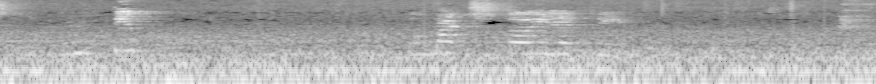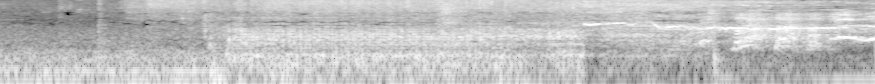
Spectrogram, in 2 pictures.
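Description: Toilet clogged with toilet paper being flushed: a rushing, churning water sound starting about five seconds in, after faint voices over a steady hum.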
